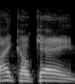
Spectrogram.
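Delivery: put-on London actor voice impression. Describing how people imitate an actor saying his name: Michael Caine impression. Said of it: "It does kind of sound like Michael Caine".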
